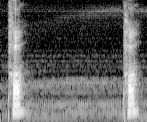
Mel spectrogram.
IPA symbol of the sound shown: p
